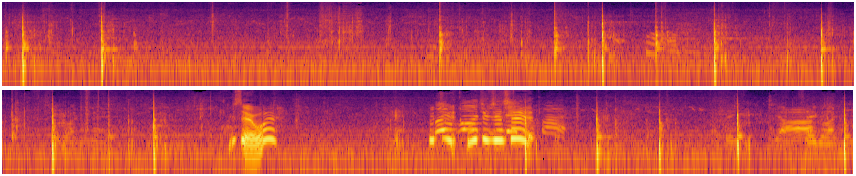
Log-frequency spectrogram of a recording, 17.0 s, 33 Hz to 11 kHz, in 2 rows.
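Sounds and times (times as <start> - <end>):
basketball bouncing on hard court: 0.0 - 1.4, 5.5 - 10.2, 13.7 - 16.1.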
